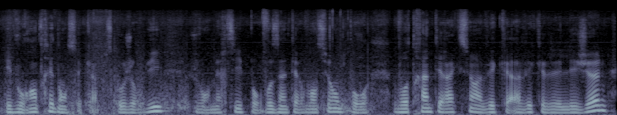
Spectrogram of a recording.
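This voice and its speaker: Un homme d'âge moyen, originaire du Maroc, directeur d'école en entretien, parle de façon posée avec beaucoup d'hésitations. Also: male voice, lowish voice, steady tone, noisy background. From Morocco. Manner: measured, many pauses and restarts. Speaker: school director. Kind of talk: interview.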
